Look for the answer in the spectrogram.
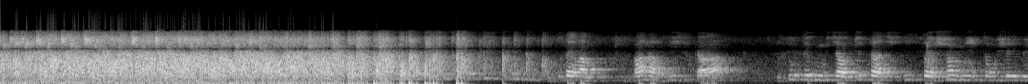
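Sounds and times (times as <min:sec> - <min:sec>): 
audience applause: 0:00.0 - 0:05.6
speech: 0:07.9 - 0:10.2.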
